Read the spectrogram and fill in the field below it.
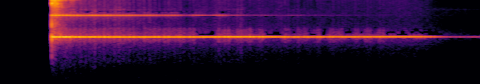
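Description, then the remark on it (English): A single meditation bell is struck once to close a meditation practice, giving a bright metallic strike that settles into a clear, sustained ringing tone which slowly fades over about four seconds. No voices accompany it. “And then gently, as a way of closing our practice, I'll just ring the bells and just listen to the sound of the bell.”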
